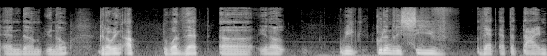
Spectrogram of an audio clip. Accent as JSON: {"language": "English", "town": "Mitchells Plain", "region": "Western Cape", "country": "South Africa", "tie": "born or raised there", "said": "So, in a nutshell, I grew up on the Cape Flats in the West Ridge Mitchells Plain and, you know, got hooked on drugs when I was 13 years old."}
